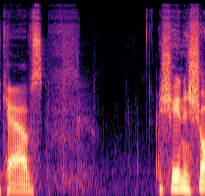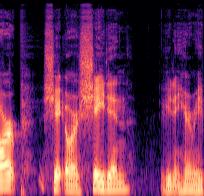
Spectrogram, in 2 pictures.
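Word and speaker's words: Shaedon: league for the Cavs Shaden sharp sha or Shaden if you didn't hear me pronounce it correctly Shaden sharp is injured so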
